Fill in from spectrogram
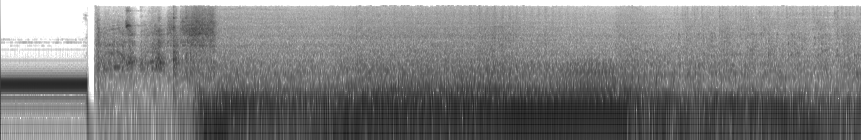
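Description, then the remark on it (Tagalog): A brief steady tone and a click, then a car engine cranks and churns in a loud, continuous grinding rumble for several seconds without settling into a clean idle. No one speaks. “Nasiraan ka na ba ng kotse sa daan? Stress! Sira na nga ang kotse mo.”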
